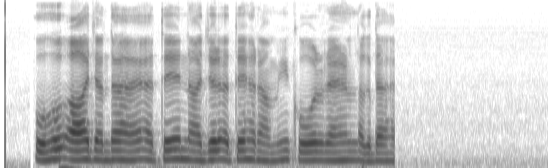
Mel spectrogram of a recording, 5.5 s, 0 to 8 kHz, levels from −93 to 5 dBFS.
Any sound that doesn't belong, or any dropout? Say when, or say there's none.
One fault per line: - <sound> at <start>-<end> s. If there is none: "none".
none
